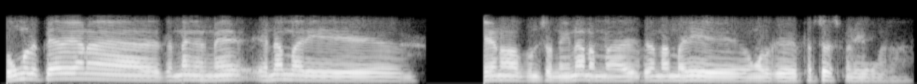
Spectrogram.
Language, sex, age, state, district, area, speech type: Tamil, male, 30-45, Tamil Nadu, Theni, rural, conversation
